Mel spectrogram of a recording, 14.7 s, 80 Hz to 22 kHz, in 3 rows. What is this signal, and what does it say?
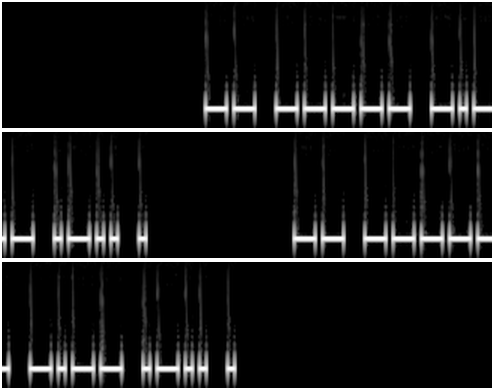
Morse code, heard as a keyed tone, about 17 wpm, 700 Hz. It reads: M0YLE M0YLE
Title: DXCC-100 Call Signs - 5 Characters - Repeated 2x - 17wpm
